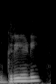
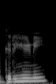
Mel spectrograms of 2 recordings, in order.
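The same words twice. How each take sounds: No difference in how they are said.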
